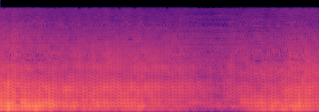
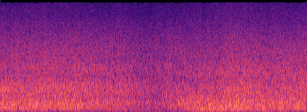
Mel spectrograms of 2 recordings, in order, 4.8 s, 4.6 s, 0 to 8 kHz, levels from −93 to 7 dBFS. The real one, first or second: second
